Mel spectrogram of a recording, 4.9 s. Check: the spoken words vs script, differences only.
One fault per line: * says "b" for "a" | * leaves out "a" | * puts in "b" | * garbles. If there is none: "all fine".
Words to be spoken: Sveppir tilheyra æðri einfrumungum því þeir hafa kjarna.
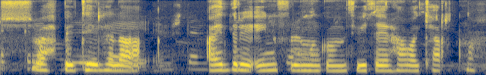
all fine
